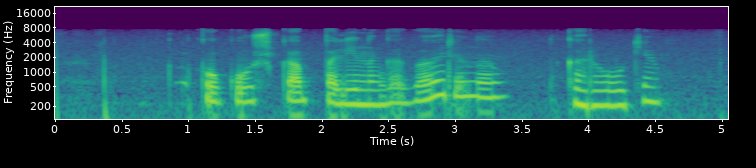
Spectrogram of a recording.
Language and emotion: Russian, neutral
